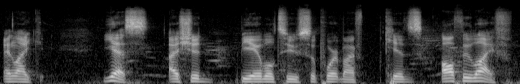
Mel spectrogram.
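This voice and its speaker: A man's voice: mid-range voice, measured pace, bright, forceful tone. A man in his thirties, co-hosting a podcast in casual chat, who jokes, teases and swears freely. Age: 30s. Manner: joking, swears freely, playful teasing. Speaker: podcast co-host.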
